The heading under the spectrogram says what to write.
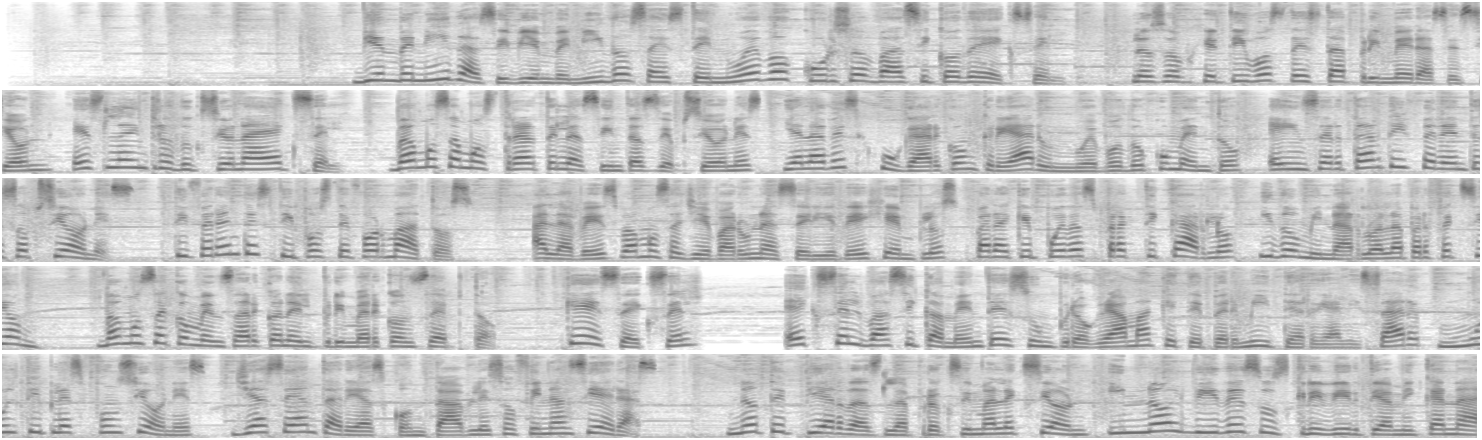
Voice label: E learning neutro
